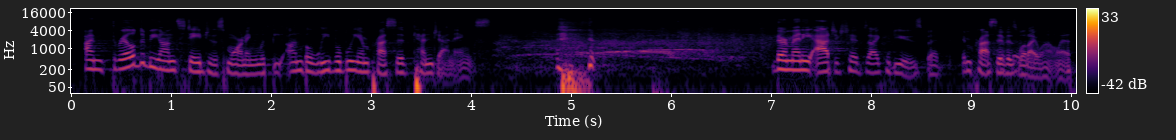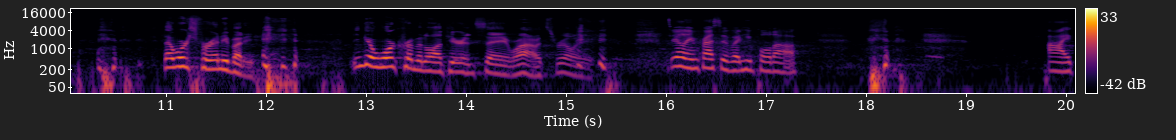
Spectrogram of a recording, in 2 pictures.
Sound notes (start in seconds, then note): 4.6 everyone laughs happily; 11.9 laughs happily; 15.1 laughs happily; 18.0 laughs genuinely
